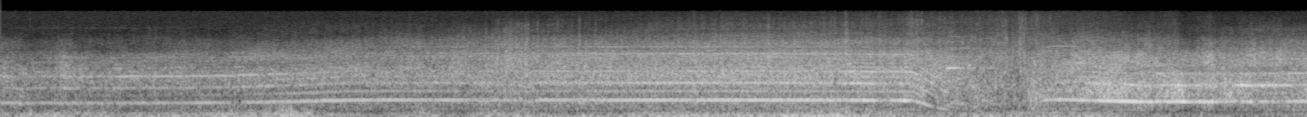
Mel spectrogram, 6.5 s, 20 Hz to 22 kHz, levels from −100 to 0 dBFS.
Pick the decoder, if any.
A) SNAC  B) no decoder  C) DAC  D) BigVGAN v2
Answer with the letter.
B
